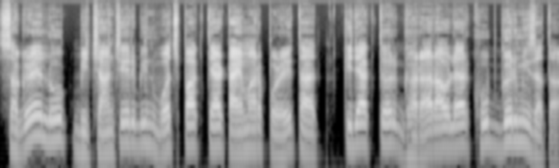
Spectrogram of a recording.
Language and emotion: Goan Konkani, neutral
